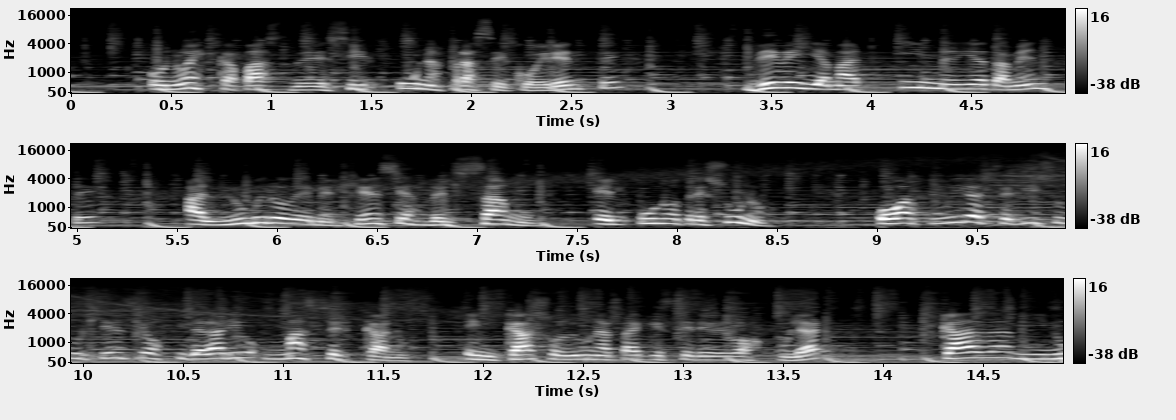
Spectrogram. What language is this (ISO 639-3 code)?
spa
